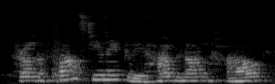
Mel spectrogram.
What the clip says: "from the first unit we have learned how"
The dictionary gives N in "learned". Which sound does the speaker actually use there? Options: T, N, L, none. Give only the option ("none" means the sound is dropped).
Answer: none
